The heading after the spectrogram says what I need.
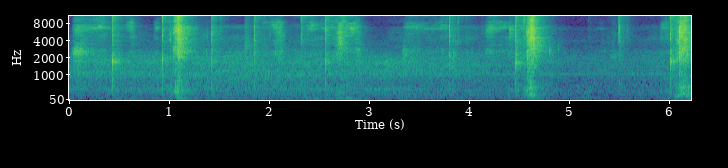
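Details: Dog, Snoop, sneezing while trying to get a ball: about three short, sharp sneezes among scattered clicks and scuffles in a small room; sneezing.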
